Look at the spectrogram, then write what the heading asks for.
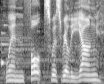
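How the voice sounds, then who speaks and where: A woman voicing a courteous, composed young man in an anime game, a caring big brother who explains things gently. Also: lowish voice, slow pace, vocal fry. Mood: amused, matter-of-fact. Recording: faint game music behind. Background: music.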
